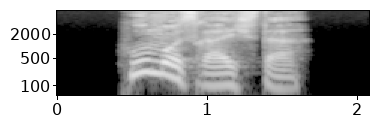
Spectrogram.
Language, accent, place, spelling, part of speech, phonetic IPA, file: German, Germany, Berlin, humusreichster, adjective, [ˈhuːmʊsˌʁaɪ̯çstɐ], De-humusreichster.ogg
- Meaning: inflection of humusreich: 1. strong/mixed nominative masculine singular superlative degree 2. strong genitive/dative feminine singular superlative degree 3. strong genitive plural superlative degree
